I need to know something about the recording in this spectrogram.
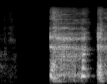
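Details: Cough from an adult recovering from an illness, still coughing with a runny nose on the first day of feeling better: a dry cough.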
